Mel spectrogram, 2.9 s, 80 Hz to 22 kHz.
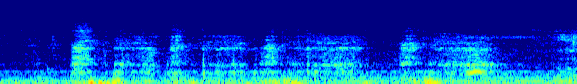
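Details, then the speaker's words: Male dog, agitated for about 2 days because a nearby female is in heat: hard, rhythmic, noisy excessive panting with faint whining; owner says it sounds like an asthma attack; he has drunk lots of water. "That's not his chain. That's him. Sounds like he's having an asthma attack."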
